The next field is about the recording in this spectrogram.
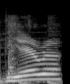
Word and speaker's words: Vieira: Is it Vieira? – Yeah.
